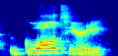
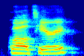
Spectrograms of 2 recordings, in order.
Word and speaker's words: Gualtieri: so i don't understand just pronounce it gwaltery well teary yeah okay all right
